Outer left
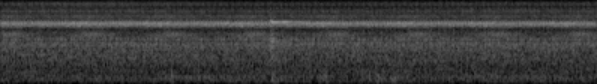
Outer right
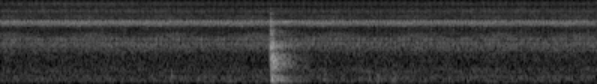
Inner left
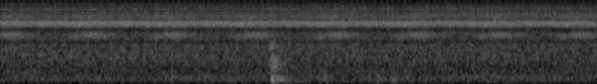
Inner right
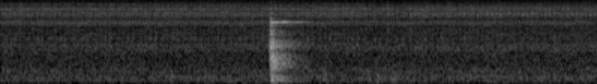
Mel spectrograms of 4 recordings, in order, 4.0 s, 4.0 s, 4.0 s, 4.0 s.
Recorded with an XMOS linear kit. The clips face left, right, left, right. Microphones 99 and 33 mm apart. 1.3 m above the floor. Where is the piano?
75° right (ahead or behind).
